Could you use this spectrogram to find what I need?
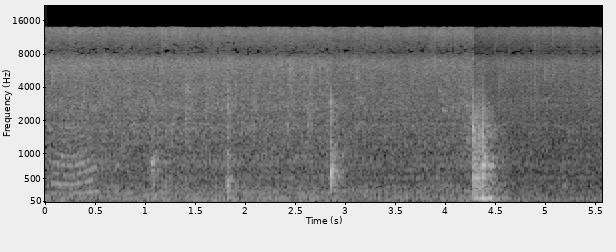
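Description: Dishes clink and knock at a sink now and then.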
